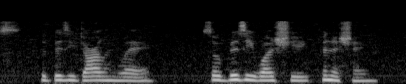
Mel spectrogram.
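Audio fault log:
throughout, noise suppressor artifacts: the room noise, sitting about 20 dB below the speech, drops by about 18 dB in the pauses and returns beneath the talking. The suppressor judges frame by frame which frequency bands contain only steady noise and attenuates them, so the background floor pumps in step with the speech instead of holding a constant level. The absence of content above 8 kHz comes from the call's microphone processing.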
